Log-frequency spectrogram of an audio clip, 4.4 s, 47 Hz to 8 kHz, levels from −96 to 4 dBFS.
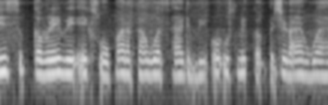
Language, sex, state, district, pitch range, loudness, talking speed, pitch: Hindi, female, Himachal Pradesh, Shimla, 205-225 Hz, -17 LUFS, 205 wpm, 215 Hz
